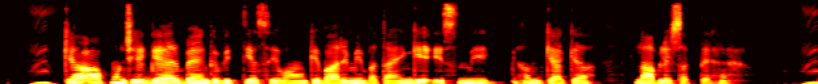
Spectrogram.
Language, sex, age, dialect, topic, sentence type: Hindi, female, 41-45, Garhwali, banking, question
